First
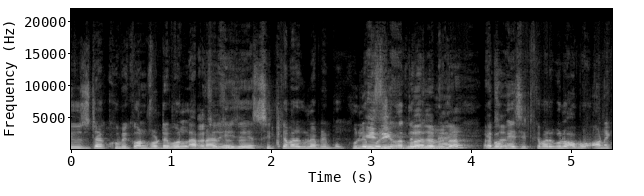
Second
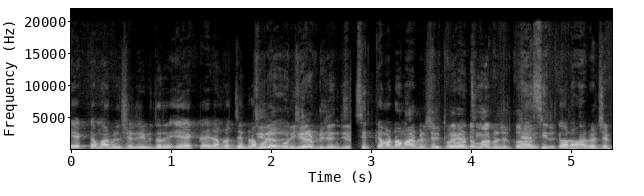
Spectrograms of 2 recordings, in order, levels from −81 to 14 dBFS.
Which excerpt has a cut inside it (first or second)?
second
